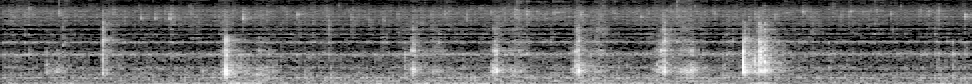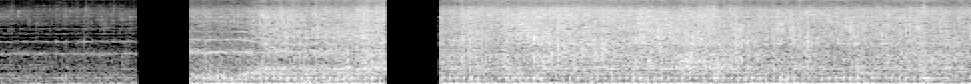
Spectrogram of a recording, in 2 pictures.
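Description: A knife slicing through peeled potatoes held in the hand: faint soft clicks, about seven over the first eight seconds. Then a steady loud sizzle of cut vegetable pieces frying in hot mustard oil in a steel kadhai, broken by a moment's silence.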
